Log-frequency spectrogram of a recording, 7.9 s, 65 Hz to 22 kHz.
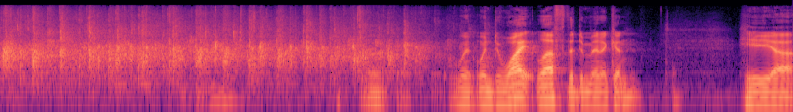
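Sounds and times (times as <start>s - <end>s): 
audience applause for a collected offering: 0.0s - 4.8s
speech: 3.7s - 4.0s, 4.6s - 6.5s, 7.4s - 7.9s.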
